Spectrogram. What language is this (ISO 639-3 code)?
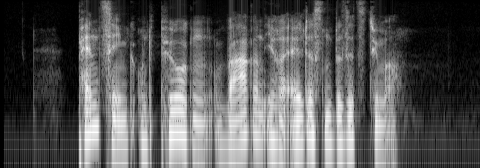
deu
